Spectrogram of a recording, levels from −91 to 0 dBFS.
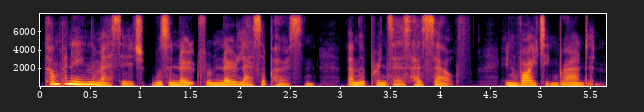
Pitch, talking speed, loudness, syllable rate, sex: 205 Hz, 180 wpm, -18 LUFS, 5.8 syllables/s, female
